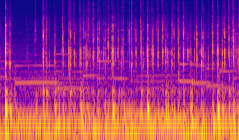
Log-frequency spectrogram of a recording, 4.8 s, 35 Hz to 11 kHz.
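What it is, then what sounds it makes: Plastic mechanical keyboard. Both hands type with their fingertips on a compact 60% Kemove Snowfox DK61 mechanical keyboard with white plastic keycaps and RGB backlighting, sitting on a desk. Rapid, steady key presses give short, dry plastic clacks with a low, full body and little ring.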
